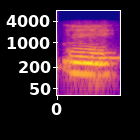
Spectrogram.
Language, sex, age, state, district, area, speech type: Tamil, male, 18-30, Tamil Nadu, Namakkal, rural, conversation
